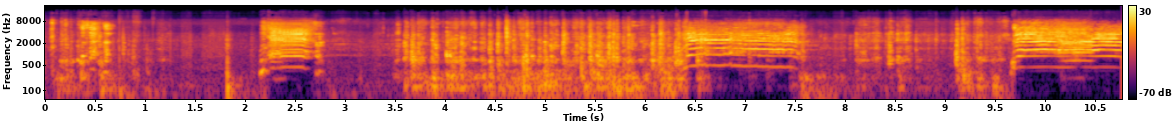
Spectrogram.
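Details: Goats kept in a backyard herd, given vitamins and dewormer as some are thin, bleat three times, nasal and wavering, between stretches of loud rustling and handling noise.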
